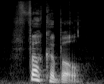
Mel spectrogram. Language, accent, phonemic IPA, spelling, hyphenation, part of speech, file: English, UK, /ˈfʌkəbl̩/, fuckable, fu‧cka‧ble, adjective / noun, En-uk-fuckable.ogg
- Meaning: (adjective) Capable of, or suitable for, being fucked; sexually attractive; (noun) A sexually desirable person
